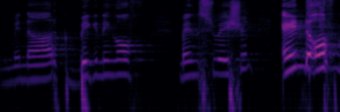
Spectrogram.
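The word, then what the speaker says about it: menarche: क्या दो टर्म है मिनार्क ठीक है मिनार्क इज हाउ you pronounce the first term Mainak का मतलब होता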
